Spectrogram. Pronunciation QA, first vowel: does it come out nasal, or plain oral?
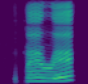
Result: nasal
